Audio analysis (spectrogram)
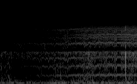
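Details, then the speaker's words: Coil whine from a CPU voltage-regulator choke: high-voltage switching about 600,000 times a second makes its magnetic energy move the choke. Heard as a faint, steady, high-pitched thin whine over a soft hiss. "every time the high voltage affects the choke this magnetic energy slightly moves it we can hear this movement and as it happens about 600,000 times a second it's going to sound like"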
